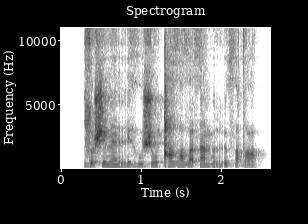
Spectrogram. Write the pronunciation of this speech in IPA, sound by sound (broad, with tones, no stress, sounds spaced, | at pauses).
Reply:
zˤ ṵ˧˩˧ ʃ ɪ˩˧˩ l ɛ̃˧˩˧ r ɪ˧˩˧ ɦ u˧˩˧ ʃ o˩˧˩ ǃ a˨˥ ðˤ e˩˧˩ ðˤ ḭ˩˧˩ θ ã˨˥ m o˨˥ r ʊ˩˧˩ θ ɪ˧˩˧ dˤ a˩˧˩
